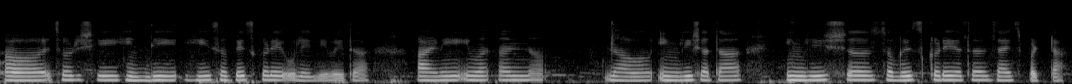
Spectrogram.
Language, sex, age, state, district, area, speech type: Goan Konkani, female, 18-30, Goa, Ponda, rural, spontaneous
